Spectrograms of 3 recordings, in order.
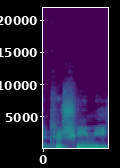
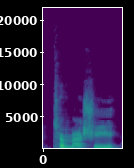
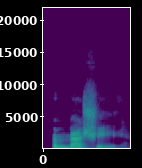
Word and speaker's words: Tameshi: We don't need the Tashimi here. Or Tameshi, I'm sorry. I'm sure a bunch of people in the comment section are upset that I keep on butchering how you say that. Tameshi.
